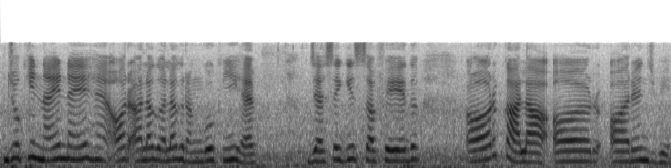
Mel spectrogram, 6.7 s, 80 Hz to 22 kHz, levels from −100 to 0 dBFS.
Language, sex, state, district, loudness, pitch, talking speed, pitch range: Hindi, female, Haryana, Rohtak, -14 LUFS, 265 Hz, 170 wpm, 240-285 Hz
